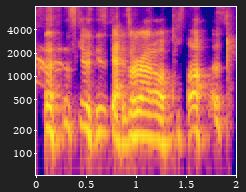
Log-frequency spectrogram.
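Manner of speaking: high, laughing through the words; laughing call for applause. Real, not acted. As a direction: laugh as you rally the crowd to clap. Laughing while calling for applause.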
